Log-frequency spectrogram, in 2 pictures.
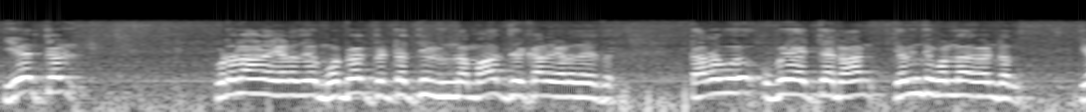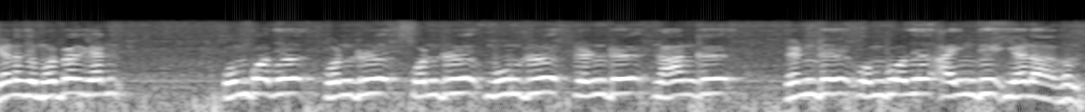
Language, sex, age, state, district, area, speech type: Tamil, male, 60+, Tamil Nadu, Madurai, rural, read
